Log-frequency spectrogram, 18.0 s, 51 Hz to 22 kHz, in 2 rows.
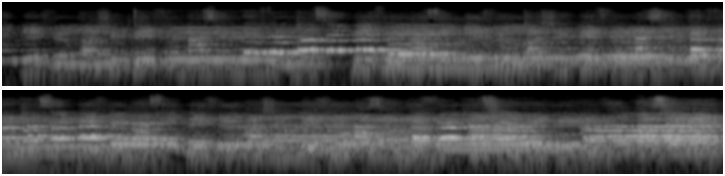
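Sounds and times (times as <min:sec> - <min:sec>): a cappella vocal ensemble singing: 0:00.0 - 0:18.0.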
